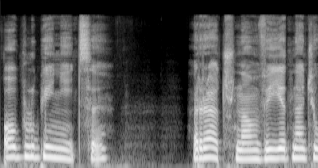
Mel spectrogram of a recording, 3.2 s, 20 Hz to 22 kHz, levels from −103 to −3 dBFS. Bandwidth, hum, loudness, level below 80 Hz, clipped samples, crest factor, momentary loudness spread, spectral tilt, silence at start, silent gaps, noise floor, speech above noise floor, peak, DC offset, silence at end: 16 kHz; none; -13 LUFS; -38 dBFS; under 0.1%; 14 dB; 7 LU; -5 dB/octave; 0.05 s; none; -56 dBFS; 43 dB; 0 dBFS; under 0.1%; 0 s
